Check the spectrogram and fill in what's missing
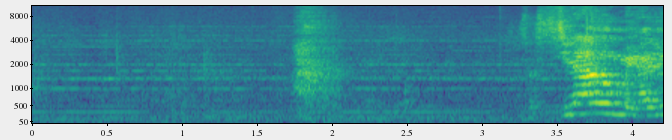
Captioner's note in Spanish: Exhala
